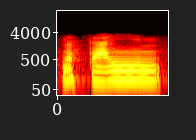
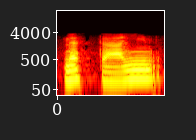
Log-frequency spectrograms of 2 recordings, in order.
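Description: First: The final n stops with no vowel at all. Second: The final n ends with a faint u-vowel. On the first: "الأصل في الوقف السكون المحض المجرد، نستعين هكذا" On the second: "الروم هو أن تأتي ببعض الحركة"

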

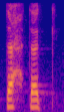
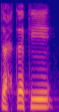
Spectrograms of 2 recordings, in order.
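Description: First: The word ends on a bare consonant. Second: The word ends with a short i vowel. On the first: The speaker calls it right. "لا بد أن تقف بالسكون" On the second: The speaker calls it wrong. "لا تقول تحتكي"

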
